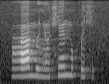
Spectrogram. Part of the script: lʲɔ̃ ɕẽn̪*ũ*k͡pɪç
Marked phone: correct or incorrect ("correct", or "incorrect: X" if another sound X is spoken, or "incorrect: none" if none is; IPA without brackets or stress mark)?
incorrect: u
